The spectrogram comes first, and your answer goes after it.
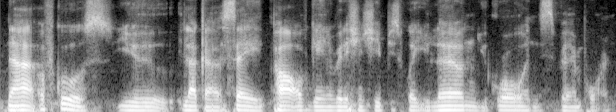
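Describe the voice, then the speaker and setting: A man's voice: lowish voice, flat delivery, normal speed, a little hiss or hum. A man co-hosting a spiritual talk, giving relationship advice with hesitant fillers. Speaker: co-host.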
